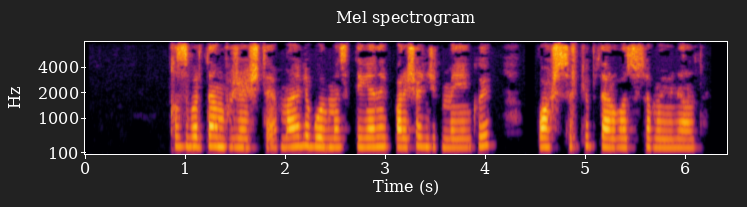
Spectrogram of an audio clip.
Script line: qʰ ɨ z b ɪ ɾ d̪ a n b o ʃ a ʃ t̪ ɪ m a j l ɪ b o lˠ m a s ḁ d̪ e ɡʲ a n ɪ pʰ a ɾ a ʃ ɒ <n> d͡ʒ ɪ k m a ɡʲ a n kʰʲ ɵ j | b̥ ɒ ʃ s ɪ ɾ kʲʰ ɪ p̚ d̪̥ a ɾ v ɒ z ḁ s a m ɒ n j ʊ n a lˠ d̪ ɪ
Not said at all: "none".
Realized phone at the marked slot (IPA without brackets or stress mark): n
